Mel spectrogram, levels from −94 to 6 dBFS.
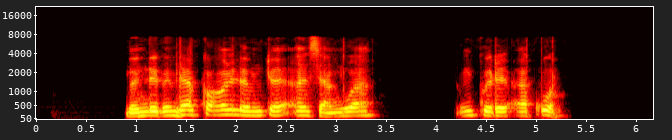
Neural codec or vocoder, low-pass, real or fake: codec, 16 kHz, 2 kbps, FunCodec, trained on Chinese and English, 25 frames a second; 7.2 kHz; fake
